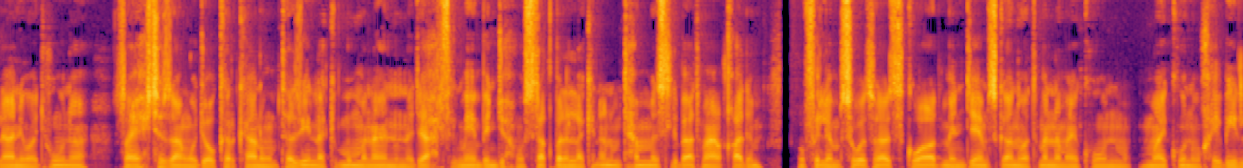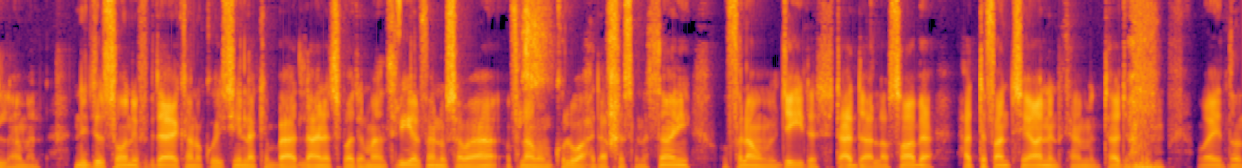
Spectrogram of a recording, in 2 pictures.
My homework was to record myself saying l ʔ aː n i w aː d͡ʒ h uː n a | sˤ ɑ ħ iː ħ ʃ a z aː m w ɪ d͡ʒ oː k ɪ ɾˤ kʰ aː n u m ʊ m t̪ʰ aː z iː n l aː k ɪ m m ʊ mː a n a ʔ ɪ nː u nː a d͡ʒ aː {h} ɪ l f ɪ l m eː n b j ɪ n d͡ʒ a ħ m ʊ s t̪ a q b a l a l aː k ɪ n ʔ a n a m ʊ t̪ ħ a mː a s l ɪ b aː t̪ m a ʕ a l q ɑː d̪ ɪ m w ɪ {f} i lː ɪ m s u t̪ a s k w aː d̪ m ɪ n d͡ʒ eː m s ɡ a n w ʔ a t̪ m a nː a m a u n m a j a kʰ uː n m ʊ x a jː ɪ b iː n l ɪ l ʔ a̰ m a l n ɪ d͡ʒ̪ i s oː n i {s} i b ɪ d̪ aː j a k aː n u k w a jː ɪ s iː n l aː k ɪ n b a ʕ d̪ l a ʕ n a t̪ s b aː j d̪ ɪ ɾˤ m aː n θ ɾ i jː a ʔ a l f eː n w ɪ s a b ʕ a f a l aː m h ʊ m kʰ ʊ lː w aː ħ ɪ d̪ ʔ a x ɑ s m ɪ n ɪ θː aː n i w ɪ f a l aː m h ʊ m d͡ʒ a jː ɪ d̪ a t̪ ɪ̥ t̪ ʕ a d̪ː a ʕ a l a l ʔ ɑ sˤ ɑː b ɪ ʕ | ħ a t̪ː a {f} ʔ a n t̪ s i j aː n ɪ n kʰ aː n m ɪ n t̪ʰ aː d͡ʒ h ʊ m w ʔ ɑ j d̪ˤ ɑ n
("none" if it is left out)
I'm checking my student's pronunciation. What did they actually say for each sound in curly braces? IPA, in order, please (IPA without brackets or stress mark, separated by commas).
ħ, f, f, f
